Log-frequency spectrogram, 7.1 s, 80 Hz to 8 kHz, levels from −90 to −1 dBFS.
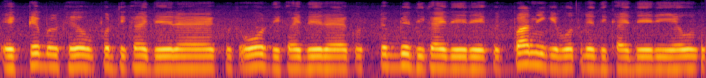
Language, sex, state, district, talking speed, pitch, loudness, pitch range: Hindi, male, Rajasthan, Bikaner, 245 wpm, 145 Hz, -17 LUFS, 145-155 Hz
